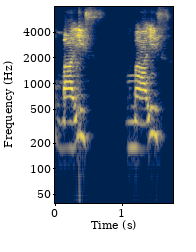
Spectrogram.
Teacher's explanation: maíz maíz sube la entonación · sube la entonación y radica fuerza de voz en la última sílaba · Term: palabra aguda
